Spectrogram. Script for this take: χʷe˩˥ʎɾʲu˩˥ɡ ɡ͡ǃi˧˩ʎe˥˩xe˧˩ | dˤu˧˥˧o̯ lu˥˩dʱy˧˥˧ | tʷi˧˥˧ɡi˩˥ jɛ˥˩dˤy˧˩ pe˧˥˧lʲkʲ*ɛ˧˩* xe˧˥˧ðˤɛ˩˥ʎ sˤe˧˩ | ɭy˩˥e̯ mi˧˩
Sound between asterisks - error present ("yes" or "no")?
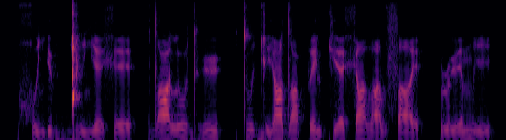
yes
